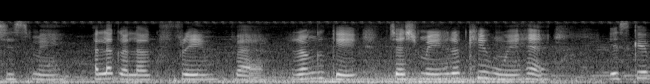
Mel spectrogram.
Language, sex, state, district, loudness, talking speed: Hindi, female, Punjab, Fazilka, -17 LUFS, 110 wpm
